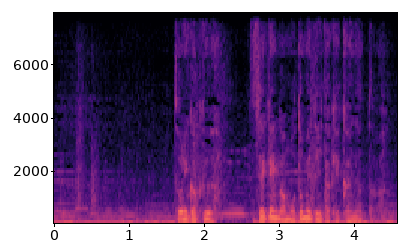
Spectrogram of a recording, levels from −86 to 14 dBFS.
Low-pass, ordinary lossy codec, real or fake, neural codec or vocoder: none; none; real; none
